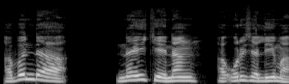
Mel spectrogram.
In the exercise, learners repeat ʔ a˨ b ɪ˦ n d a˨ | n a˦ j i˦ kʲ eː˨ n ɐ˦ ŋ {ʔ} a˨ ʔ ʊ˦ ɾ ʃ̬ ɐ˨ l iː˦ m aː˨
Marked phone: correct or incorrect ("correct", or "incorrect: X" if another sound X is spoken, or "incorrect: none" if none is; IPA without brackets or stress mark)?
correct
